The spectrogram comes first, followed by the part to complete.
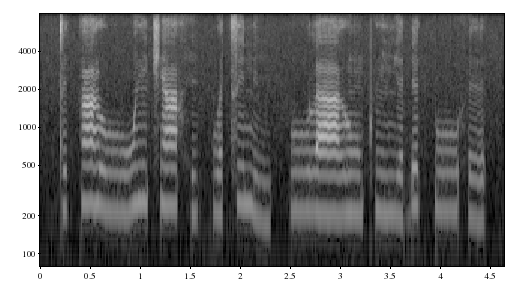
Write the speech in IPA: tɪ˨ kã˦ɣuː˨ wĩ˦t͡ʃã˦hi˨ kʷɛ˨˦t͡si˦ni˨ | uː˨laː˨ ɣũ˨pʰĩ˨ɲe˨ɗe˦ k͡puː˨hɪ˨

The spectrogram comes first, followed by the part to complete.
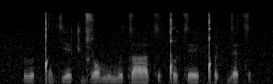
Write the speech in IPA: luɡ͡ǃatʲɛːt͡ʃ d͡ʑɔːmimɯtaː t͡sɯǃut͡seː ǃʼɔt͡ʃdɛt͡s

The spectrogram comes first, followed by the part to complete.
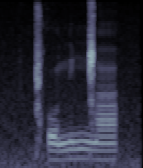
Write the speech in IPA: ǁʰoniŋ͡ǁa

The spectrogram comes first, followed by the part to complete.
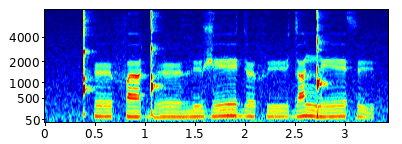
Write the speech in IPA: ǃʰø fɐɡ͡ǃøː ɣyʒɪː døfyːdɐ ŋ͡ǃɪːθy

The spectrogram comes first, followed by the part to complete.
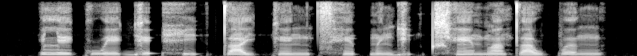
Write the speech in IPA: le˧kwe˨˩ ɡe˦ʔhi˨ʔt̪a˧j kẽ˨˩ŋt͡sʰẽ˨p̚ẽ˧ ɡi˨ʔt͡ɕʰẽ˦ bã˥˧t̪a˧wpə˦ŋ

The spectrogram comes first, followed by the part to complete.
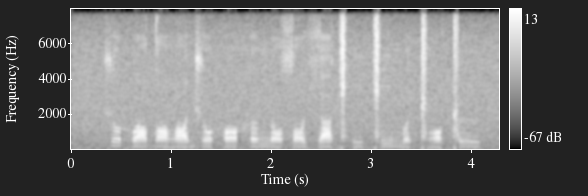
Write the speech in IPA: t͡ʃʊ˥˧ho˨˩˦ dˤa˧˩ðˤe˨˩˦d͡ʒo˧˩hɔ˧ hə˨˩˦ŋʉ˨˩˦sˤʉ˧˩ ça˧˩ǁʰi˩ ǁi˥mə˩ɡ͡ǁɔ˧˩ǁʉ˥˧

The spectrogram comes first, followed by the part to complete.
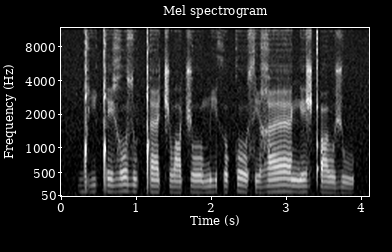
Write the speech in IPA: ɡ͡ǃiːǃeɣozu ǃæt͡ʃβɒ t͡ʃoːmiθo kosi ʁæː ŋeʒqʼoː ʒu

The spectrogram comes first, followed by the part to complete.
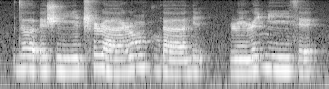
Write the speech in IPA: dəːʔe ʃĩːʈ͡ʂʰə ɭɜːɭɔ̃ːkɔ̤ ɾɜːni | ɭẽɭe ʎĩːse

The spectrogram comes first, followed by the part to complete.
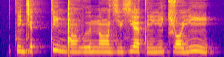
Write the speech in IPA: tĩdʲatːi ŋ͡ǃɔ̃vɯ nɔ̃ zʲɯzʲa tĩjĩt͡ɕɔ jĩ

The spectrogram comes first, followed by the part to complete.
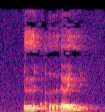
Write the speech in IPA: lʲa̰rɾəlʲ

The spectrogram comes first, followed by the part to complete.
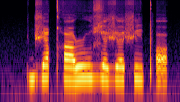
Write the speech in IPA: d͡ʒiqʰʌɹu ʑɜʒɜʃipʼɒ

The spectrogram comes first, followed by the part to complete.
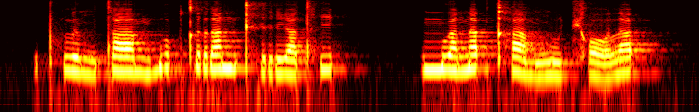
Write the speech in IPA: pʰlɯ˨˩ŋ ta˧mbo˥˩k̚ tra˥˩nkʰri˧a̯tʰi˥˩t̚ | mu˧a̯na˦˥k̚tʰa˨˩m ŋuː˩˦t͡ɕʰɔː˩˦la˦˥k̚

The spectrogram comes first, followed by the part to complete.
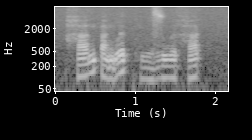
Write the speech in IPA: ha˨˦nʔa̰˧˨ŋlə˦˥t̚ hṳ˨˩ə̯zu˧ə̯ha˦˥k̚

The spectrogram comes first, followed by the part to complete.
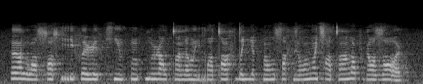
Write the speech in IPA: ɜlˠwɯ sˤœsˤrʲɯf ɜɭefsʲõ kõxɡũɭə˞ltˤœ̃l wõrʲutˤɜx dˤɯʎœkõlˠsˤex lʲõ ðˤũsʲotˤõ ðˤofɡɜ zˤə˞

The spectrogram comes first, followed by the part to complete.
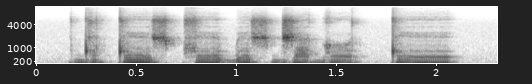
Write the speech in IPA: dɪtɪːʃt͡sɪː ɓɪːʃd͡ʒæɡʊːtːɪː

